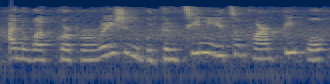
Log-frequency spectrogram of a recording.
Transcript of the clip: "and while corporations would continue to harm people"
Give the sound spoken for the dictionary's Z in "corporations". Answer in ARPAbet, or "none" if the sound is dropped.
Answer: none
